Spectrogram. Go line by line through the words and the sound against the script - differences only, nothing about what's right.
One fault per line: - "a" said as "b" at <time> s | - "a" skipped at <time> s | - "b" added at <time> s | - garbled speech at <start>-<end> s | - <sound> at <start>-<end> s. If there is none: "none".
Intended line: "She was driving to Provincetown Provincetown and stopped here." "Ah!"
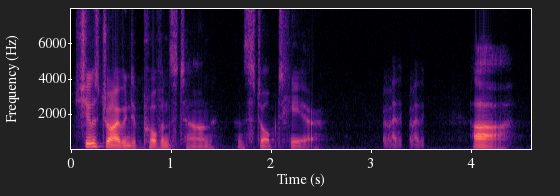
- "Provincetown" skipped at 1.4 s
- laugh at 3.1-3.5 s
